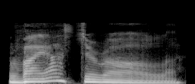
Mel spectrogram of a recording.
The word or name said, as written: viosterol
